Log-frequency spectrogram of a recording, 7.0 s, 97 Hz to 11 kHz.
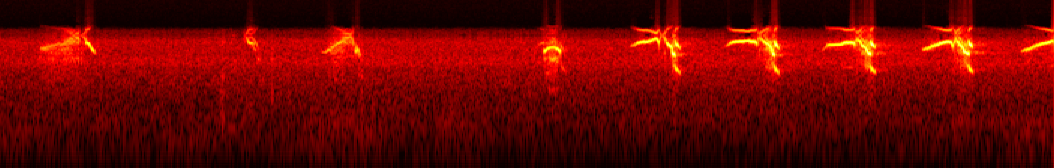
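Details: Lesser spotted eagle chick defending food against an adult at a nest in Estonia, 21 July 2012 around 17:12. A few soft notes give way to a loud, regular series of high, downward-swooping squeals, about one every 0.7 seconds.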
